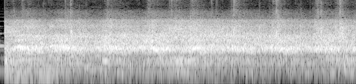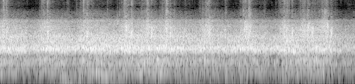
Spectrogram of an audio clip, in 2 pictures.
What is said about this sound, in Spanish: En su casa, en el Molinón, al grito de ahora, ahora, ahora, Kini, ahora.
